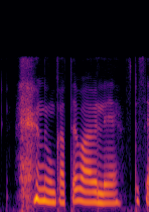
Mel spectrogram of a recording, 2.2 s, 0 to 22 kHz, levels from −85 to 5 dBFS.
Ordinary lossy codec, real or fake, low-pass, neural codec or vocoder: none; fake; 7.2 kHz; codec, 16 kHz, 6 kbps, DAC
